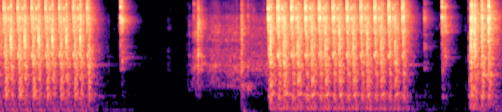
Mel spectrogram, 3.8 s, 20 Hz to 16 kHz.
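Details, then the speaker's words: Rotary phone dialing into exchange relays over a short line: crisp bursts of rapid relay clicks with short pauses per digit; the quick relay follows the 100 ms pulses while the slow relay ignores them, working properly. "So this relay is a lot quicker acting than this relay, which means this one is going to ignore the 100 millisecond pulses because it's far too slow, and this one is going to tell the switch what to do because it's a lot quicker."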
